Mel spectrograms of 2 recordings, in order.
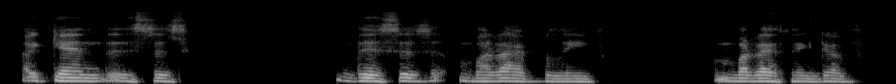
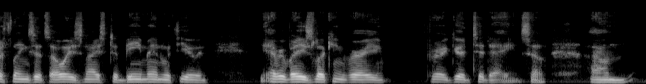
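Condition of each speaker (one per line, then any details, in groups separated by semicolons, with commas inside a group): Multiple sclerosis; muscle relaxants, very tired; voice awkward, relaxants make voice harder to control
No condition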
